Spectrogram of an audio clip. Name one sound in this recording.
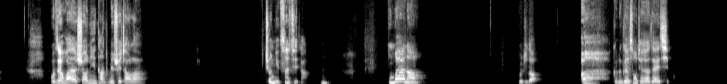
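A second young woman answers quietly and hesitantly close by.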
